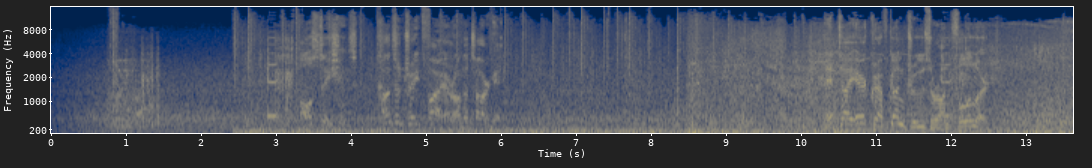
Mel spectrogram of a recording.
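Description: Anti-aircraft guns fire in rapid bursts.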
